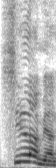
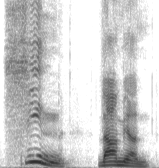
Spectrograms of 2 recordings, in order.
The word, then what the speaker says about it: Shin Ramyeon: So to distinguish from that, people will sometimes just pronounce it as Shin because it's supposed to be Shin, and then say Ramyeon. So it's not just Shilramyeon, it's Shin Ramyeon.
